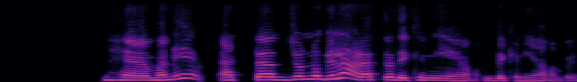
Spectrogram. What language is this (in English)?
Bangla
